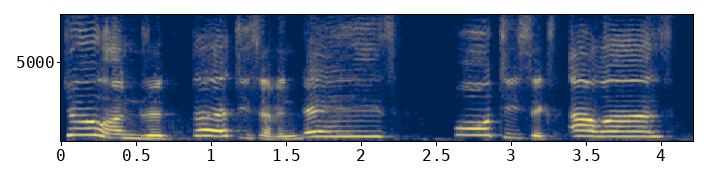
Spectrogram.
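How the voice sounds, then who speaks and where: A woman's voice: very high-pitched, sing-song, takes it slowly, bright, forceful tone, full character voice. A woman playing an unbending, officious clerk in a comedic radio play, clipped and matter-of-fact. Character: unbending, officious bureaucratic clerk, deadpan and obstructive.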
